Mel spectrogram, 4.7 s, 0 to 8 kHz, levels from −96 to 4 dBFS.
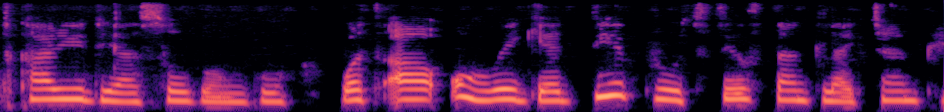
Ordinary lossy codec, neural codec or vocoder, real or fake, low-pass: none; none; real; 7.2 kHz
